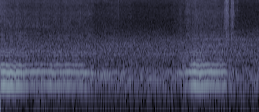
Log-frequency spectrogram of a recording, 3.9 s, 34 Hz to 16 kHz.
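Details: Bumblebee in Lisbon on 4 December 2011, possibly Bombus hortorum or Bombus terrestris. A deep, harmonic-rich buzz drones for over a second, falls away, then returns briefly before fading again, with a short tapping noise nearby.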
